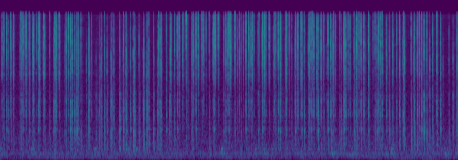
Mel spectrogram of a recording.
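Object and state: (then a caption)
Plastic lotion bottle. Long nails tap rapidly on a white plastic body lotion bottle that appears full, striking both the plastic and its label. The result is a quiet, continuous stream of sharp, bright clicks with almost no low end, each dying away instantly.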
